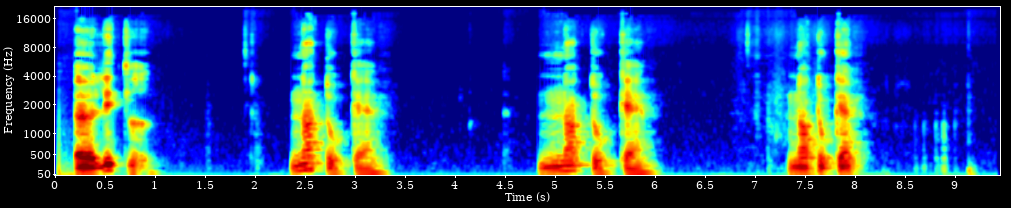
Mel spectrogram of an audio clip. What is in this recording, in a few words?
A little, Estonian; the talking estonian phrasebook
